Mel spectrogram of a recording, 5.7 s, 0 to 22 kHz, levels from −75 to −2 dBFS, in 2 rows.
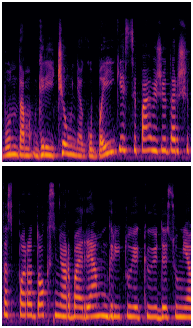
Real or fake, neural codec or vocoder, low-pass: real; none; 14.4 kHz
